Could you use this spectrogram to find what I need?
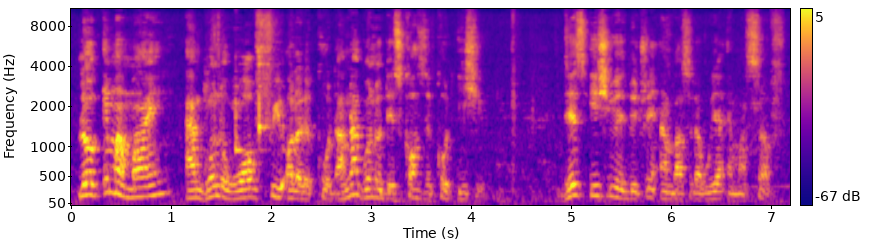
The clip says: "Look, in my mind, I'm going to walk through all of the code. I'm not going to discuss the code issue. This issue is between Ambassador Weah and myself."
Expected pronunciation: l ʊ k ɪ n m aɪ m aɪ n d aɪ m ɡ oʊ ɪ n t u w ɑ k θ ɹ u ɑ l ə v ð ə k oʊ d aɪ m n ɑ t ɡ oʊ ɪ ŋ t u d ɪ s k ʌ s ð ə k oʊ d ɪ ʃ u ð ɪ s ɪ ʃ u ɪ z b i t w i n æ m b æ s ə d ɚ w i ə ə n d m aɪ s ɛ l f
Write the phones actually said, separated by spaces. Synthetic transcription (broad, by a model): l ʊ k ɪ n m aɪ m aɪ n d aɪ m ɡ oʊ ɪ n t u w ɑ k f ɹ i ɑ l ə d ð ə k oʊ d aɪ m n ɑ t ɡ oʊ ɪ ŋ t u d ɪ s k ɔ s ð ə k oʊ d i ʃ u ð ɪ s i ʃ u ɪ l b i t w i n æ m b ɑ s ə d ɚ w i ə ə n m aɪ s ɛ l f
